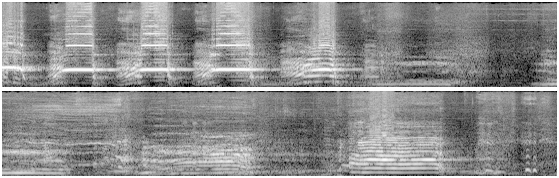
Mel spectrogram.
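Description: A large rare-breed bull lows loudly in a series of long, harmonic moos, several drawn-out calls close by with brief gaps between them and no talk over them.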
